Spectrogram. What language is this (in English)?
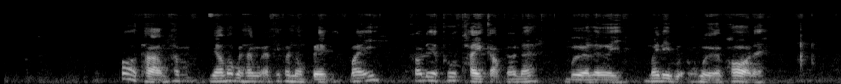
Thai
